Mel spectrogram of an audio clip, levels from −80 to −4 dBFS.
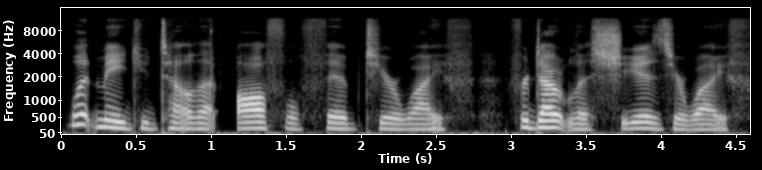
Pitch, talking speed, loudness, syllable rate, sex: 170 Hz, 195 wpm, -19 LUFS, 4.4 syllables/s, female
